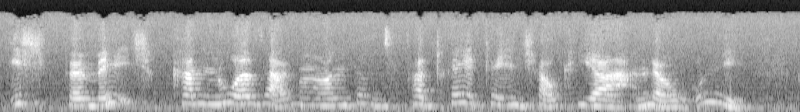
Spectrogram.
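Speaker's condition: Cerebral palsy, spastic and ataxic

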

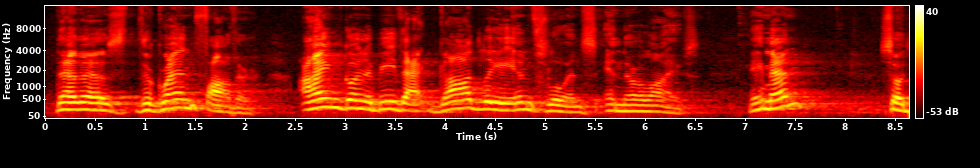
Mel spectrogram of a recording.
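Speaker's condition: ALS; talking a little bit funny

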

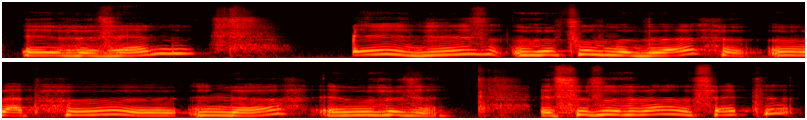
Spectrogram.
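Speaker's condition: Total glossectomy; eats everything perfectly again

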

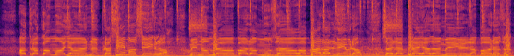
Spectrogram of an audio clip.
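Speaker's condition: No condition

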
